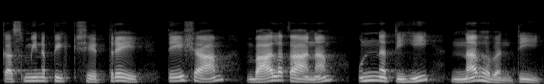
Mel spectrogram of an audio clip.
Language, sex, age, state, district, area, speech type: Sanskrit, male, 18-30, Assam, Barpeta, rural, spontaneous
